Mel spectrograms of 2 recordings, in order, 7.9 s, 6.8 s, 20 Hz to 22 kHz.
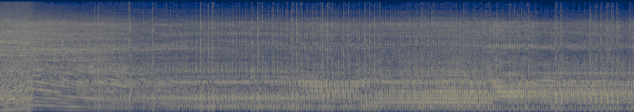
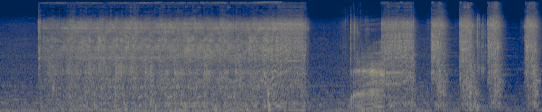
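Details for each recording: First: Homelite XL-12 chainsaw, final test run after an ignition repair (misaligned coil bracket): revs up crisply, holds a high steady scream in the cut, drops back and climbs again cleanly; running normally. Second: Homelite XL-12 chainsaw, cranked with a spark tester on the plug wire: several quick starter pulls spin it over with no firing at all. There is no spark from a wrong, miswired ignition coil, to be replaced with a Homelite coil and the wiring repaired.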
